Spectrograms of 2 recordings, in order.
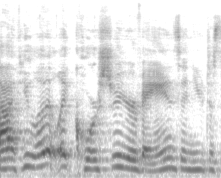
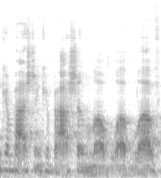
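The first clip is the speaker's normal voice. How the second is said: whispered mantra; 4 semitones lower, 7 dB quieter than usual. Pretend. Softening rage into compassion.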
